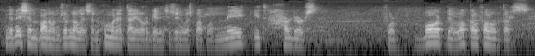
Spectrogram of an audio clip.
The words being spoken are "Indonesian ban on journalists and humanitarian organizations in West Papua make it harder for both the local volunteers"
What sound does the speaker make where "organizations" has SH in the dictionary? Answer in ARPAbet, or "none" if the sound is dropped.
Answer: S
